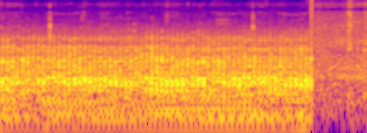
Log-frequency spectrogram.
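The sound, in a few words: helicopter lifting a package from a Himalayan settlement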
